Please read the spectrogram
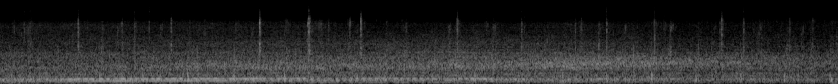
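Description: City road traffic: a steady rush of passing vehicles, with a motor vehicle's low engine drone through the first five seconds or so. Footsteps on the pavement tick about once or twice a second.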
